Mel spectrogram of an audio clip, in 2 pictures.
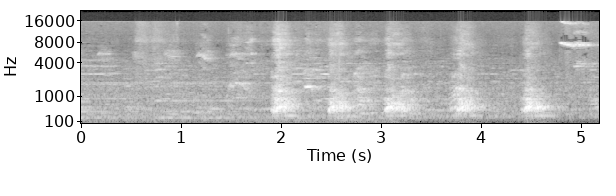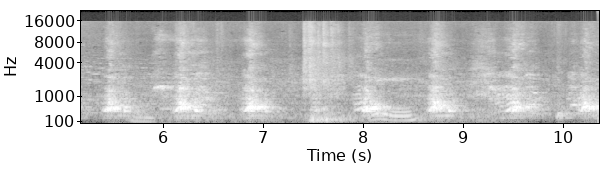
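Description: Dog barking over and over, about two barks a second, starting about two seconds in.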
